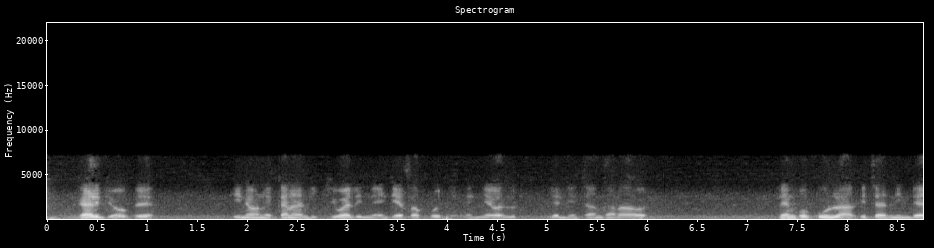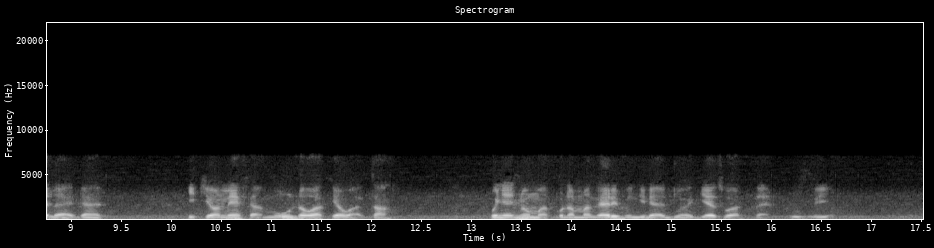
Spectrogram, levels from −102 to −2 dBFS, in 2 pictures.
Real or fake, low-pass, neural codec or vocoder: fake; 7.2 kHz; codec, 24 kHz, 0.9 kbps, WavTokenizer, medium speech release version 2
